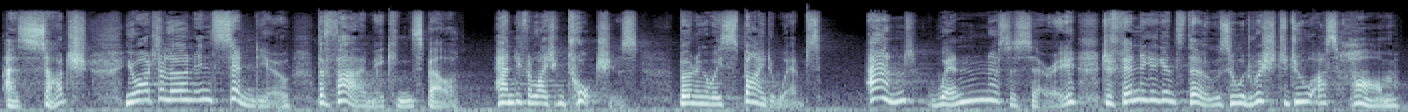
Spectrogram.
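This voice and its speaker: An actress playing a strict female magic professor with a crisp, authoritative manner. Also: fairly high pitch, very animated, a little slow, long reverb tail, heavily acted. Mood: brisk. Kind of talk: game cutscene acting.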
